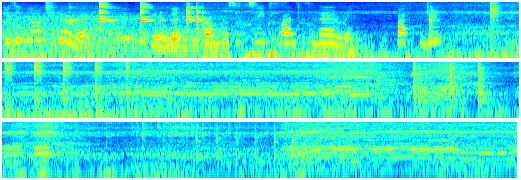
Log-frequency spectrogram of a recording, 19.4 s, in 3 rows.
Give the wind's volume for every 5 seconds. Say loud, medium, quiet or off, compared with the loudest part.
loud, medium, medium, medium.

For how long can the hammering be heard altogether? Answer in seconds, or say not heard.
7 s.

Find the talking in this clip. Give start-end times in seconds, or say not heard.
0.0-5.5.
